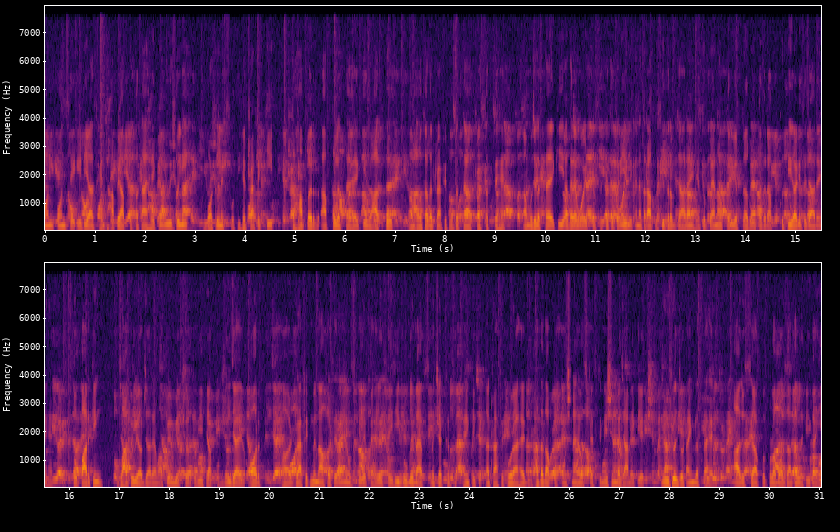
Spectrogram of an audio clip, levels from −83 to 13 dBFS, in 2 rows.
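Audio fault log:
0.0–16.51 s and 16.87–31.05 s, echo leak: a second copy of the speech trails the original by about 0.8 s (797 ms), only a little quieter, roughly 5 dB down, so the two overlap and compete. The likely cause is a far-end loudspeaker whose echo canceller let its microphone pickup return. The fixed, discrete lag sets it apart from room reverberation, which smears into a decaying tail rather than repeating the speech.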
